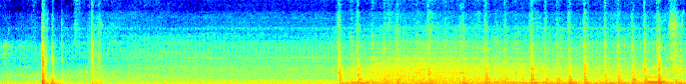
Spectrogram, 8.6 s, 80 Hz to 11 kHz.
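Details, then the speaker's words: Old excavator, 24-volt system, that died over winter: starter drags over slowly at about two and a half turns a second without firing; batteries too weak to crank, needs boosting. "Do you got enough juice in these batteries to crank it or do we need to boost it? >> I'm hoping I got enough juice."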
